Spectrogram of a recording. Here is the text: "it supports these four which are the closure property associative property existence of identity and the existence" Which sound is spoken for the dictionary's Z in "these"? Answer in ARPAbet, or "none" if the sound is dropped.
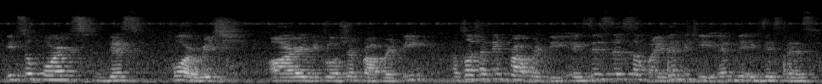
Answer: S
